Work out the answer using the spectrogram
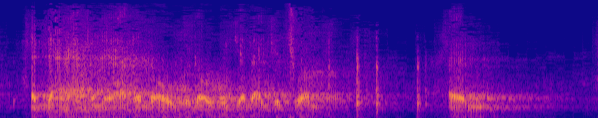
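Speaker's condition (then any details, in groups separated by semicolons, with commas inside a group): Laryngectomy; voice box removed by surgery, speech device placed in throat; taught to talk with throat device, cannot talk without thumb, earlier voice loss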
